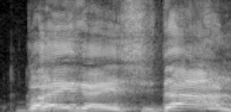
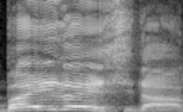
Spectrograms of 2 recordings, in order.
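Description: First: The final syllable だ is said with extra force. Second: The final syllable だ is said without extra force. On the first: The speaker calls it wrong. "イントネーションが違うんですよ。倍返しだみたいになってたから。" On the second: The speaker calls it right. "倍返しだなんすよ。"

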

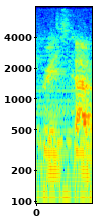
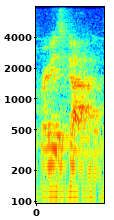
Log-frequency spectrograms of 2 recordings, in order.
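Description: First: It is said slowly and quietly. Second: It is said louder, at moderate volume.

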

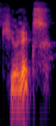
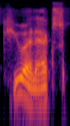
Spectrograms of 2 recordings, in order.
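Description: First: It is said as one word rhyming with Unix. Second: It is said without rhyming with Unix. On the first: "like Unix" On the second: "newer guys like me here tend to pronounce it as QNX"

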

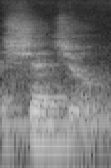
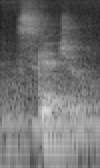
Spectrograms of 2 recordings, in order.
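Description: First: It uses the older British pronunciation. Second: It uses the younger, American-influenced pronunciation. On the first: Older British speakers say it this way. "the older generation would tend to say schedule" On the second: Younger British speakers say it this way. "99% of the younger generation would say schedule"

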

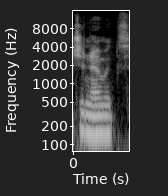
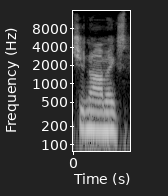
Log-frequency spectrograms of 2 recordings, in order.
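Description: First: The middle vowel is long, as in genome. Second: The middle vowel is short, as in economics. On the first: The speaker calls it right. "The correct way to say it is, like the human genome" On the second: The speaker calls it wrong. "A lot of people say genomics because it's more like economics"

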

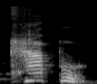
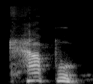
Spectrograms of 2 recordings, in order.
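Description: The two takes are said the same way.

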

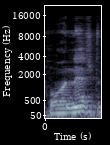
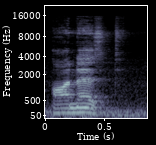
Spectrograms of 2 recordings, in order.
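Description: First: The word starts with an audible h sound. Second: The word starts with a vowel, no h. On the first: The speaker calls it wrong. "होनेस्ट नहीं बोलते" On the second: The speaker calls it right. "जो एच है वो silent हो जाता है"

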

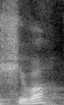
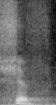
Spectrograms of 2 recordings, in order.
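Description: First: Southern Indian form, with the final vowel kept. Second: Northern Indian form, with the final vowel dropped.

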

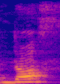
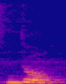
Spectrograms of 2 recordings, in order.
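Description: First: The word ends with an audible s sound. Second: The word ends without any s sound. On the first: The speaker calls it wrong. "You are not pronouncing it as dos" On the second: The speaker calls it right. "It's do"

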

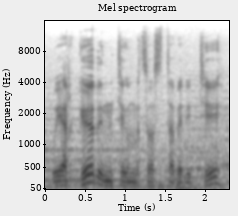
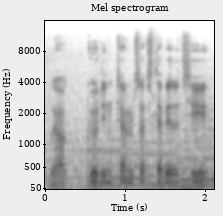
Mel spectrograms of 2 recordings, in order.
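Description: First: It is said in an imitated Russian accent. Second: It is said in the speaker's plain accent.

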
